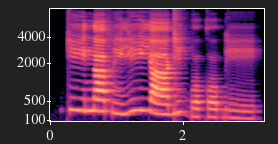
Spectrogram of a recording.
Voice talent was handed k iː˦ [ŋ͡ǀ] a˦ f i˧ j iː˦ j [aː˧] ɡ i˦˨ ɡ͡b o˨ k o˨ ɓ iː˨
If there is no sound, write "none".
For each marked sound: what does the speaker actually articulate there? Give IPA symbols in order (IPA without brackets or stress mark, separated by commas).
n, aː˧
